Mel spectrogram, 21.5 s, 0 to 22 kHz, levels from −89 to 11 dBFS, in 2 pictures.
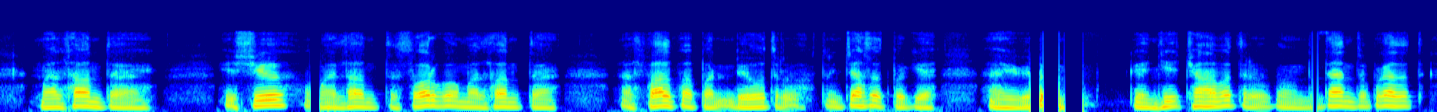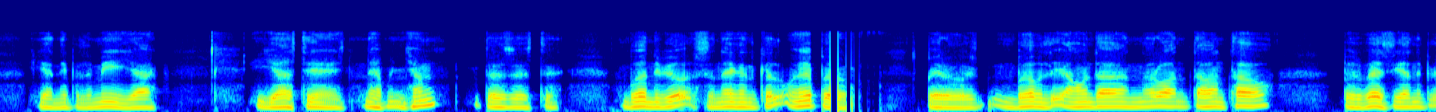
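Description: At 2.32 s about 80 ms of the call drops out as a hard-edged silence, then about 40 ms at 9.84 s; at 7.72 s and 17.00 s the losses come scattered, roughly fifteen and ten packets over 400 ms and 360 ms. This is packet loss on an ADPCM call: the G.722 decoder's predictor and step size lose track of the sender's, so speech resumes slightly distorted before settling.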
